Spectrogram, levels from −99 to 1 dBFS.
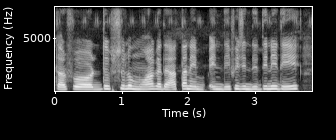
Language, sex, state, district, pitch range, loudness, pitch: Chakma, female, Tripura, Dhalai, 225-260 Hz, -15 LUFS, 235 Hz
